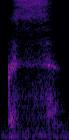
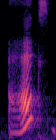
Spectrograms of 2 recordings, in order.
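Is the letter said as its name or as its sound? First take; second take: sound; name. First: The letter is said as its bare sound. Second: The letter is said as its full name. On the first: "in the word we pronounce this letter X" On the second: "In the alphabet we pronounce this letter as X"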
